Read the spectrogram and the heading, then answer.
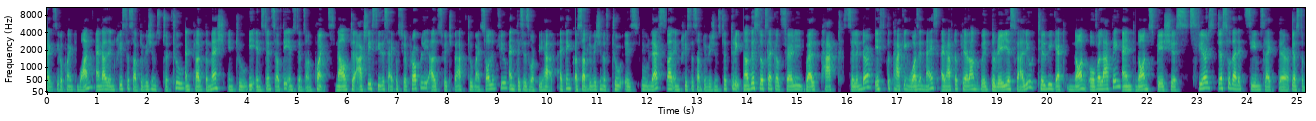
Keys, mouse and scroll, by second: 0.5 BackSpace, 1.9 click, 3.5-5.1 drag, 5.7 scroll up 2, 8.4 click, 9.1 shift+middle drag, 9.5 scroll up 3, 10.9 shift+middle drag, 11.9-12.3 middle drag, 12.8 click, 13.9-16.2 middle drag, 13.9 scroll down 3, 16.5 scroll up 3, 17.1 shift+middle click, 18.5-24.8 shift+drag.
